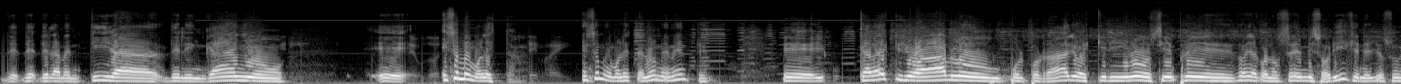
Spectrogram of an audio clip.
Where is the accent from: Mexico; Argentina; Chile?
Chile; situaciones históricas que me tocó vivir como persona, como chileno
